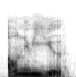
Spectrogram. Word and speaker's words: ennuyeux: Ennuyeux. Okay, final X not pronounced. And then ennuyeux. Ennuyeux.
